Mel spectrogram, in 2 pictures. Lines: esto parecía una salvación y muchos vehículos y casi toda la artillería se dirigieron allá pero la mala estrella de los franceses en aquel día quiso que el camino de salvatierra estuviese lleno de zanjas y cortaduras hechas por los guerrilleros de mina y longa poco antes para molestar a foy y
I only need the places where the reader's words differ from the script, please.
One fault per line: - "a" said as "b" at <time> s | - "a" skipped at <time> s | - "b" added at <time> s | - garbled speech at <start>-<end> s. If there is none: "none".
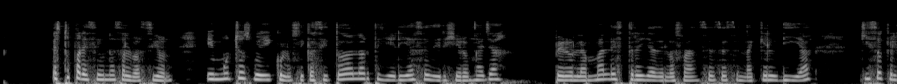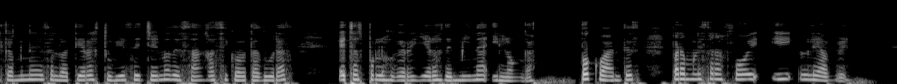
none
